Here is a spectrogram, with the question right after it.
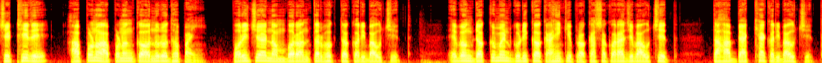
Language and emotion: Odia, neutral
